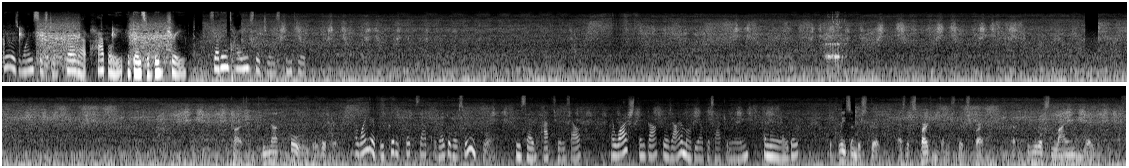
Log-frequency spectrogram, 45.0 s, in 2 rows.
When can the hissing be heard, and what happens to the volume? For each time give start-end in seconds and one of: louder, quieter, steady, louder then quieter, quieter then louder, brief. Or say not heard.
0.0-44.9 quieter.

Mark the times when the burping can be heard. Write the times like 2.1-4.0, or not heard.
16.4-16.9.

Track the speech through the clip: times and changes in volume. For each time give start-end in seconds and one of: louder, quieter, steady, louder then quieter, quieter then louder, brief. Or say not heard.
0.0-6.1 louder then quieter
27.1-44.9 steady.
